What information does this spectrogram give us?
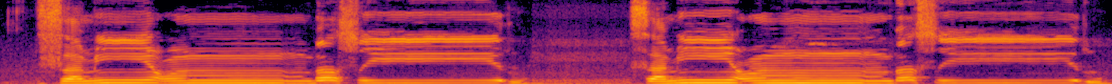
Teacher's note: इक़लाब होगा, गुन्ना के साथ पढ़ेंगे और नून की आवाज़ को मीम से बदल देंगे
